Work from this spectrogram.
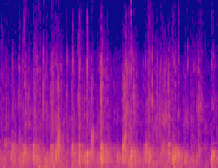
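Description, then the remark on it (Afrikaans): A crowd applauds someone who recently had a baby, many hands clapping in a dense, even patter at moderate volume without a clear rhythm, with no voices standing out. “Geef hulle lekker hande klap.”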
